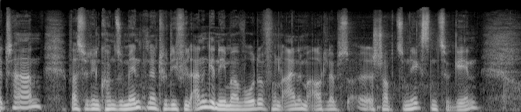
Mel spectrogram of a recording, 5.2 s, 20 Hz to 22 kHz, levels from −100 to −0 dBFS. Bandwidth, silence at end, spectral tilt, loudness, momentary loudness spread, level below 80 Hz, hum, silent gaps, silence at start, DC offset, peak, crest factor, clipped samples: 16 kHz; 0 s; -5.5 dB/octave; -29 LUFS; 10 LU; -68 dBFS; none; none; 0 s; under 0.1%; -12 dBFS; 16 dB; under 0.1%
